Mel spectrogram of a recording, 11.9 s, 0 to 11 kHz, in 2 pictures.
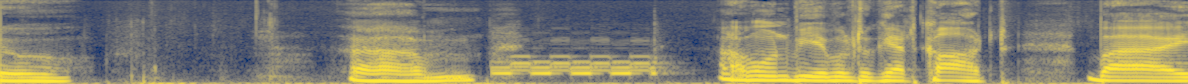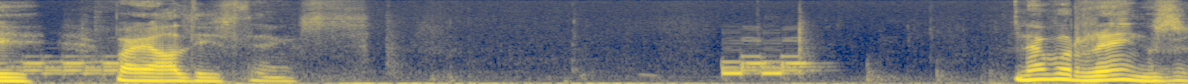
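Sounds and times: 
speech: 1.8s - 2.6s, 3.6s - 7.6s, 11.0s - 11.8s
electronic telephone ringing: 2.5s - 3.3s, 6.1s - 6.8s, 9.6s - 10.1s.

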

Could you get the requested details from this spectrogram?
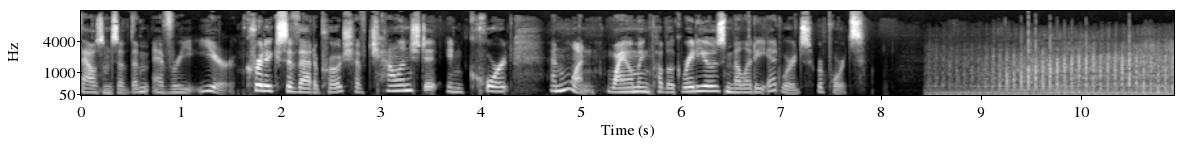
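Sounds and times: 
speech: 0.0s - 8.8s
helicopter rotor chop over a canyon: 8.4s - 10.9s.

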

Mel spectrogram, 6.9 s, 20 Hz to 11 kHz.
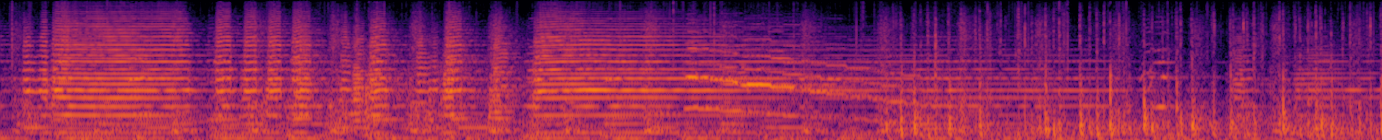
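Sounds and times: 
loud orchestral music: 0.0s - 4.8s
horse hooves galloping: 0.0s - 6.9s.

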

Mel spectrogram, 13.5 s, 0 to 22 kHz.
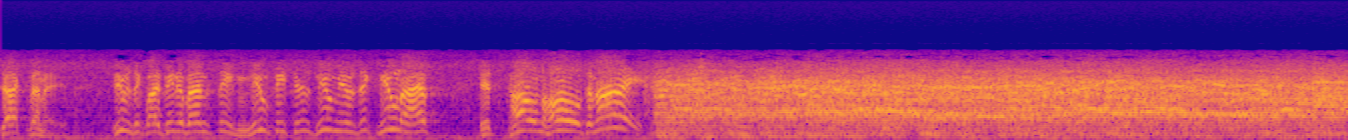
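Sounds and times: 
speech: 0.0s - 7.4s
large crowd cheering and shouting for a parade of stars: 6.5s - 13.4s.

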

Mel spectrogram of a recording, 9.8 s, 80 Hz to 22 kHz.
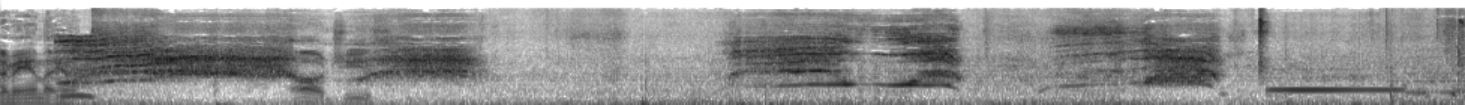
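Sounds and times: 
speech: 0.0s - 0.8s, 2.0s - 2.8s
steady low rumble of noise: 0.0s - 9.7s
baby screaming: 0.4s - 3.3s, 4.8s - 8.4s.

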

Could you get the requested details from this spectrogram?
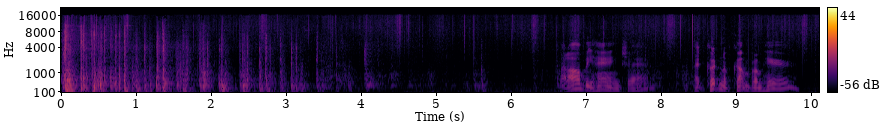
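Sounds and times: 
ridden horses' hooves pounding: 0.0s - 6.0s
speech: 6.8s - 10.0s.

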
